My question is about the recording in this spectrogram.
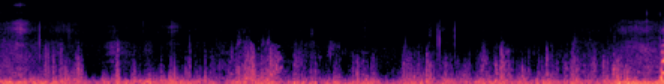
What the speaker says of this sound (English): I don't mind the rain, but this wind is relentless.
